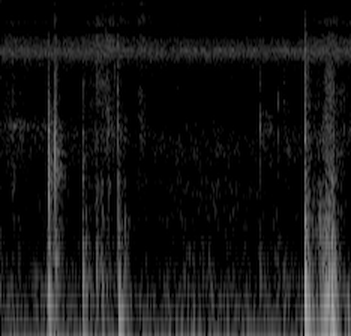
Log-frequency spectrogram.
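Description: A few light clicks and knocks from a plastic bottle being handled and uncapped on a wooden workbench, then a short pour of oil into a small plastic cap, with louder handling noise near the end.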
